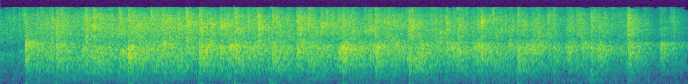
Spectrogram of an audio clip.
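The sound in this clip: Audience applause welcomes guests at a talk about adapting a novel into a stage musical. The full, even roar of clapping starts abruptly and holds steady for around six seconds before easing slightly at the end.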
